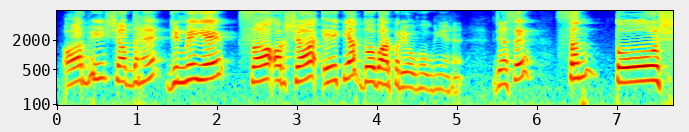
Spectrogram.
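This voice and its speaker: Woman, primary teacher, children's lesson, high-pitched, slow, patient, drawn-out words.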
